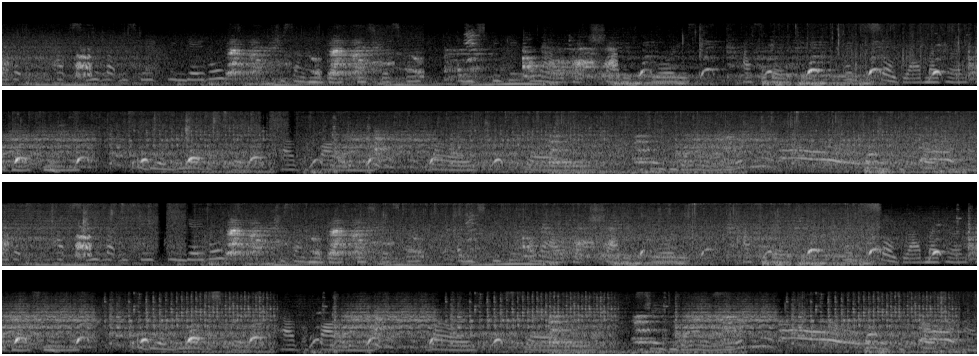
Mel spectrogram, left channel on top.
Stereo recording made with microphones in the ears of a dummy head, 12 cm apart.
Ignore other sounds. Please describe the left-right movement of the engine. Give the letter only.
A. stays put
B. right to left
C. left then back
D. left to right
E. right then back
A.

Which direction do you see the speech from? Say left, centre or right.
right.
